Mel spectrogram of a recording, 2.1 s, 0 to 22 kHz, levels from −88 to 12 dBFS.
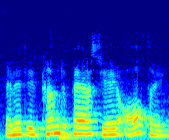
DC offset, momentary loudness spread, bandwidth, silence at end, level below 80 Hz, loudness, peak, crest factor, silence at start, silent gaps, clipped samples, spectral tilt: under 0.1%; 3 LU; 5.6 kHz; 0 s; -46 dBFS; -19 LUFS; -8 dBFS; 12 dB; 0.1 s; none; under 0.1%; -11.5 dB/octave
